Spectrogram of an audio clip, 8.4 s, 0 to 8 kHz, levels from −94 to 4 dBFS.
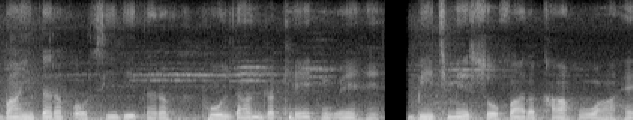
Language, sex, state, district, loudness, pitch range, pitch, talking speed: Hindi, male, Punjab, Fazilka, -18 LUFS, 115-130 Hz, 120 Hz, 115 wpm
